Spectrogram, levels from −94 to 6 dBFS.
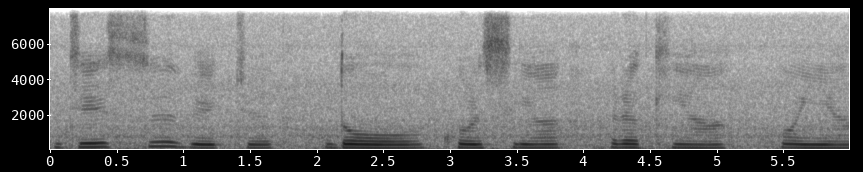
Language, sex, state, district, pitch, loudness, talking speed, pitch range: Punjabi, female, Punjab, Kapurthala, 185 Hz, -14 LUFS, 60 wpm, 180-195 Hz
